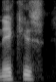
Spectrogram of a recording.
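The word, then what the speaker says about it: knickers: say panties rather than nickers and you spell nickers wrong it's it's got K in it it's got silent k nickers yeah yeah K it's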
